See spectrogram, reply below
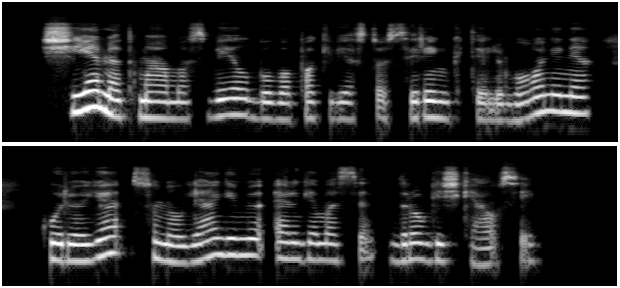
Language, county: Lithuanian, Vilnius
